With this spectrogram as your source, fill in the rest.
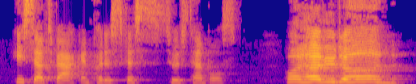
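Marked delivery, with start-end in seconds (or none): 2.8-3.9 hollow, strained, much louder, higher, slower. The king repeats his question to Aragorn, hollow and strained. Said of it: "his voice hollow and strained".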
